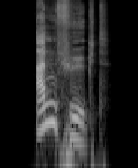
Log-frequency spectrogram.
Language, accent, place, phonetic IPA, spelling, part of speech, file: German, Germany, Berlin, [ˈanˌfyːkt], anfügt, verb, De-anfügt.ogg
- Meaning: inflection of anfügen: 1. third-person singular dependent present 2. second-person plural dependent present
